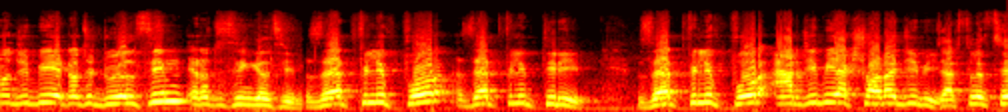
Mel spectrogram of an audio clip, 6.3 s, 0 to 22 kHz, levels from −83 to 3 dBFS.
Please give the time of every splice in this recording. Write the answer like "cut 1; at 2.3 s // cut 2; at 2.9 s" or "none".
cut 1; at 1.9 s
